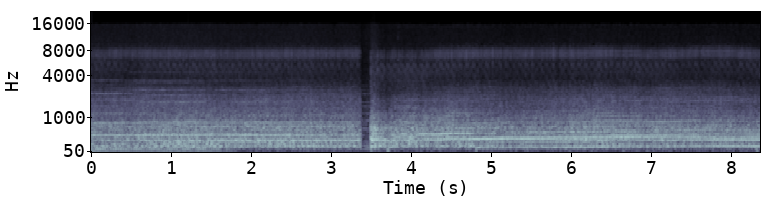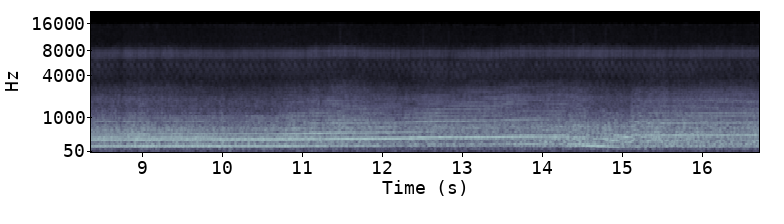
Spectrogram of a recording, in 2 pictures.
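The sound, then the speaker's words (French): A car engine hums steadily, its pitch rising slightly before winding down near the end as the car comes to a stop in front of a laboratory at night, with a brief sharp click early on. “Une nuit, une voiture s'est arrêtée devant le laboratoire Jeune Tout Pontois.”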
